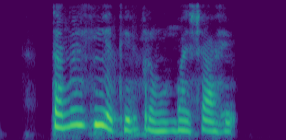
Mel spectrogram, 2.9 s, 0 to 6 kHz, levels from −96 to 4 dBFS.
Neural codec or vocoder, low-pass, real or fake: codec, 16 kHz, 8 kbps, FreqCodec, smaller model; 5.4 kHz; fake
